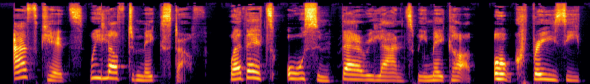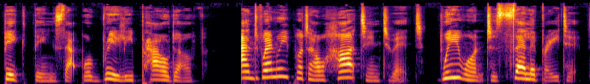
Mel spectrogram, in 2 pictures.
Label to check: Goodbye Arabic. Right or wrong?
Wrong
